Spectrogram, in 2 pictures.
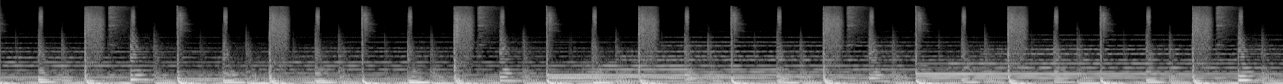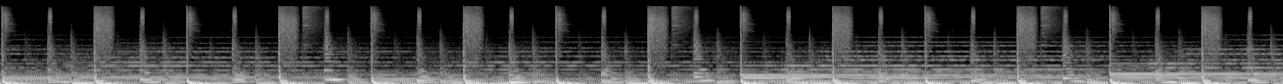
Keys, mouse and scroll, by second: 1.0-1.3 scroll down 2, 1.3-3.5 shift+middle drag, 3.5 scroll down 2, 3.8-5.0 middle drag, 5.0 /, 5.5 middle click, 6.1 Tab, 6.4-7.0 middle drag, 7.0 click, 7.4-8.2 shift+middle drag, 8.2 scroll up 1, 8.5-9.0 middle drag, 9.0 click, 10.6-11.1 middle drag, 11.1 Tab, 11.6-14.0 middle drag, 14.0 alt+a, 14.3-16.2 middle drag, 16.2-16.8 drag, 16.8-18.0 middle drag, 18.0 scroll down 2, 18.2-21.8 middle drag, 21.8-22.3 scroll up 2, 22.3 middle click, 22.8-23.1 scroll up 2, 23.5 click, 24.0-24.3 scroll down 2, 24.3 middle click, 25.1-25.4 scroll up 2, 25.4 shift+middle click.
